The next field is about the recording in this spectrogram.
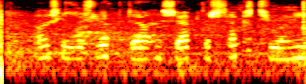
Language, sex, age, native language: Icelandic, female, 11, Icelandic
